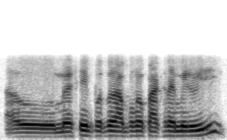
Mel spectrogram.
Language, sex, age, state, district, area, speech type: Odia, male, 30-45, Odisha, Sambalpur, rural, conversation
